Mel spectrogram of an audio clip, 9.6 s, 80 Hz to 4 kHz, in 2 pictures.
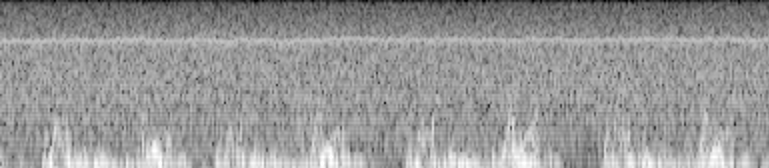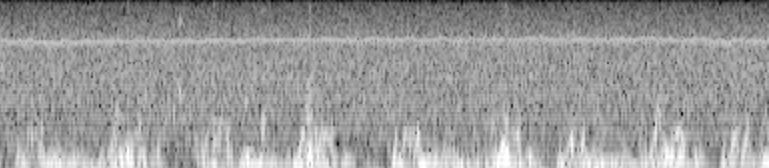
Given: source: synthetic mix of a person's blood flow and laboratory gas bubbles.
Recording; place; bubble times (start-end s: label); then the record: Doppler ultrasound of blood flow; precordium
5.66-5.71 s: bubbles
5.75-6.16 s: bubbles
6.32-6.37 s: bubbles
6.41-6.50 s: bubbles
From the record:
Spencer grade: 1 (occasional bubble signal discernible with the cardiac motion signal, with majority of cardiac periods free of bubbles); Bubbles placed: only in the low amplitude regions of the cardiac cycle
